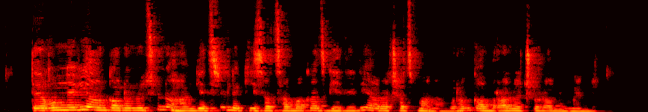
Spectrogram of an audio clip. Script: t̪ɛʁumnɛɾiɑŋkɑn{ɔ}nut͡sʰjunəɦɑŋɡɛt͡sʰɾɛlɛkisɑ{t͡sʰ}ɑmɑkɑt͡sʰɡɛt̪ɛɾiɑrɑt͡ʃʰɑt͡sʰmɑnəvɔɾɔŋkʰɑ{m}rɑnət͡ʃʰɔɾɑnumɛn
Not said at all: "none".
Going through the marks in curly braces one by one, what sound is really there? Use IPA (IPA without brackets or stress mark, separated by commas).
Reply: ɔ, t͡sʰ, m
